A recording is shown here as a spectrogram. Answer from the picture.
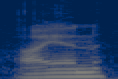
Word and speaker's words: Ian: let's just get that out of the way because, you know, it's Ian, not Ian.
